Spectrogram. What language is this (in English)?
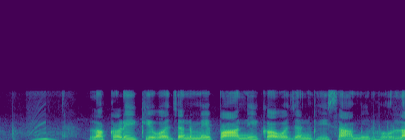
Bhojpuri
